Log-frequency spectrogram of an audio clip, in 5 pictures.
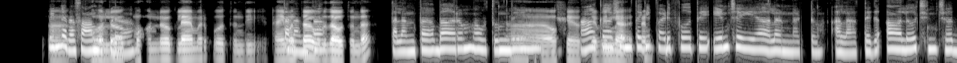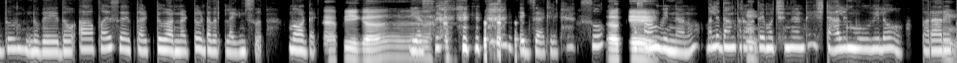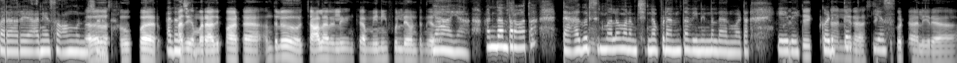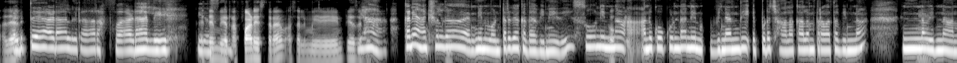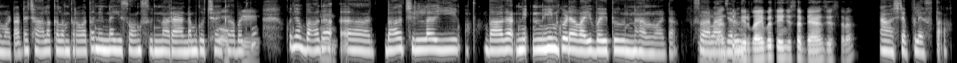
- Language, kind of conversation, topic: Telugu, podcast, ఒంటరిగా పాటలు విన్నప్పుడు నీకు ఎలాంటి భావన కలుగుతుంది?
- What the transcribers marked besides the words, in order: in English: "గ్లామర్"; other background noise; singing: "తలంతా, తలంతా భారం అవుతుంది. ఆకాశం … నువ్వేదో ఆపేసే తట్టు"; tapping; in English: "హ్యాపీగా"; in English: "యస్. ఎగ్జాక్ట్‌లీ. సో"; chuckle; laugh; in English: "సాంగ్"; in English: "మూవీలో"; in English: "సూపర్!"; in English: "అండ్"; other noise; in English: "సిక్స్"; in English: "యస్"; in English: "యస్"; in English: "రఫ్"; in English: "యాక్చువల్‌గా"; in English: "సో"; in English: "సాంగ్స్"; in English: "చిల్"; in English: "వైబ్"; in English: "వైబ్"; in English: "సో"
